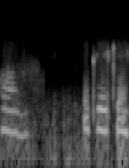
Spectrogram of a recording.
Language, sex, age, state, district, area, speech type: Marathi, female, 18-30, Maharashtra, Buldhana, rural, conversation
